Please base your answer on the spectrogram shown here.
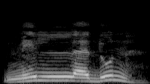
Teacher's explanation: كان النطق قبل الإدغام من لا، نون ساكنة بعدها لام، بعد أن أدغمنا النون في اللام صار النطق بلام مشددة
